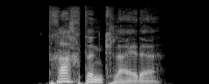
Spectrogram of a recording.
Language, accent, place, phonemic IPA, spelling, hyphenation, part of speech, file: German, Germany, Berlin, /ˈtʁaxtn̩ˌklaɪ̯də/, Trachtenkleide, Trach‧ten‧klei‧de, noun, De-Trachtenkleide.ogg
- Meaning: dative singular of Trachtenkleid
